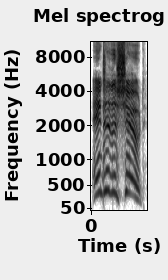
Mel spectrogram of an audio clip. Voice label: gravel hill, teengirl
